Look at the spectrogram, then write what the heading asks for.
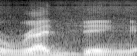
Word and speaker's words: Reading: guess I don't know monopoly was the correct pronunciation of Reading Railroad do a reading I just read it as reading because of habit the credit way to pronounce the name of railroad is a red ding as in Reading Pennsylvania but it's funny it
